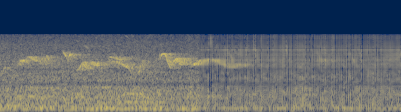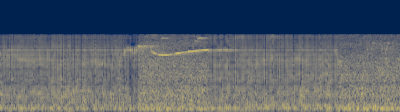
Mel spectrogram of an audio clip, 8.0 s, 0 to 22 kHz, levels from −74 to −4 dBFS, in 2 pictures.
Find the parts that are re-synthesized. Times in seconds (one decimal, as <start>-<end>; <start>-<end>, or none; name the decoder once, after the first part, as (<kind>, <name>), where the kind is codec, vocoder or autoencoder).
2.0-5.4 (vocoder, BigVGAN v2); 6.1-7.4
